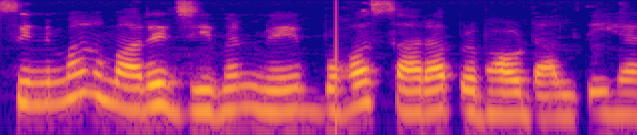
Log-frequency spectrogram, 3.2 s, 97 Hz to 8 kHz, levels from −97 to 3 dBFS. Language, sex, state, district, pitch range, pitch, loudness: Hindi, female, Uttar Pradesh, Varanasi, 205-260 Hz, 220 Hz, -20 LUFS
